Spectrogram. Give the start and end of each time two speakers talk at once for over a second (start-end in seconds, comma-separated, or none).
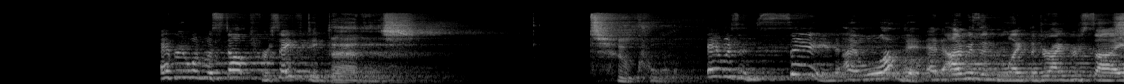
none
